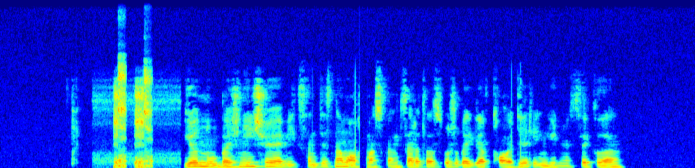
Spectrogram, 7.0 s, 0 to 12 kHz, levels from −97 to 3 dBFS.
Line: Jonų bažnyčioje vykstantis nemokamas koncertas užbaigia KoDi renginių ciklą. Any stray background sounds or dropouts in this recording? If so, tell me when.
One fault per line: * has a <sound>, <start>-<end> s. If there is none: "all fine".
* has a laugh, 1.1-1.5 s
* has a dropout, 3.6-3.7 s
